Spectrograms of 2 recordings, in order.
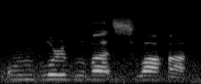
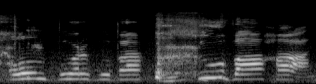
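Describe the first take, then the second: First: The last word has two syllables, swa-ha. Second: The last word has three syllables, su-va-ha. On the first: The speaker calls it wrong. "that is an insult to the energy of Gayatri. It's not right" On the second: The speaker calls it right. "it was the pronunciation"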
